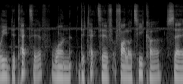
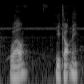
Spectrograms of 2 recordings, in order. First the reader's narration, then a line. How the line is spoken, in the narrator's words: he kindly says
